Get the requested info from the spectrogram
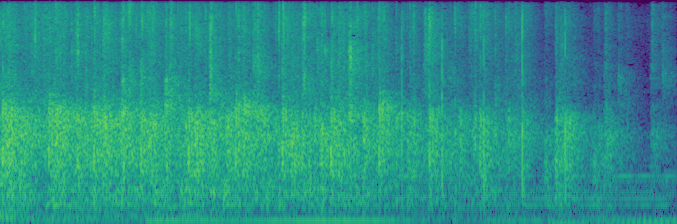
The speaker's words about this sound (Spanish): Alguien puede aplaudirle al Señor en esta, tarde. Aleluya, Dios al Señor.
